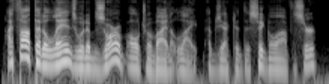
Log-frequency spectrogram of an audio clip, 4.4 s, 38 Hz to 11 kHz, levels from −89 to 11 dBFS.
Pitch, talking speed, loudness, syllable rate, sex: 120 Hz, 190 wpm, -19 LUFS, 5.6 syllables/s, male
